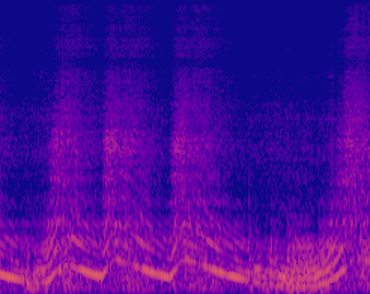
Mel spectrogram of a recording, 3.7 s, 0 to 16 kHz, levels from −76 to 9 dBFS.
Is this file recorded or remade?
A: recorded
